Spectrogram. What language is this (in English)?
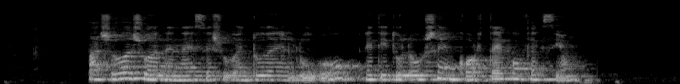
Galician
